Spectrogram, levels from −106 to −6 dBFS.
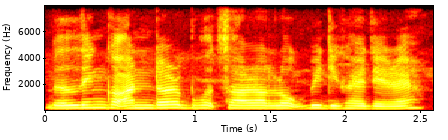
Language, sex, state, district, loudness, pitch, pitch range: Hindi, female, Arunachal Pradesh, Papum Pare, -15 LUFS, 200 Hz, 190-210 Hz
